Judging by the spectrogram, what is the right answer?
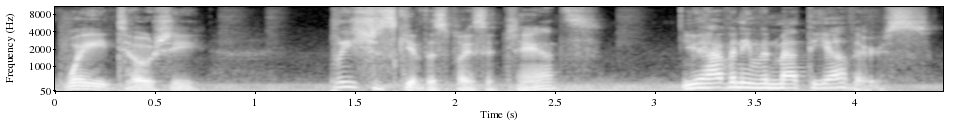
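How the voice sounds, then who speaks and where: Visual novel guide: sweet, earnest young girl performed by a man, lifted pitch, gushing and eager. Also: huge pitch swings, moderate pace, music in the background. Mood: pleading. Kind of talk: visual novel character dialogue.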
